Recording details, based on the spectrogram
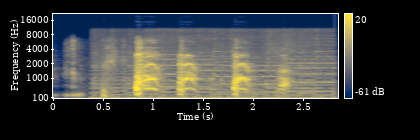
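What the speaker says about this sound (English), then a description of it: "not surprising that I'm having to cough a little bit every now and then" A person coughs several times in a row, a short burst of harsh, fairly loud coughs spaced about half a second apart over a low steady background tone.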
